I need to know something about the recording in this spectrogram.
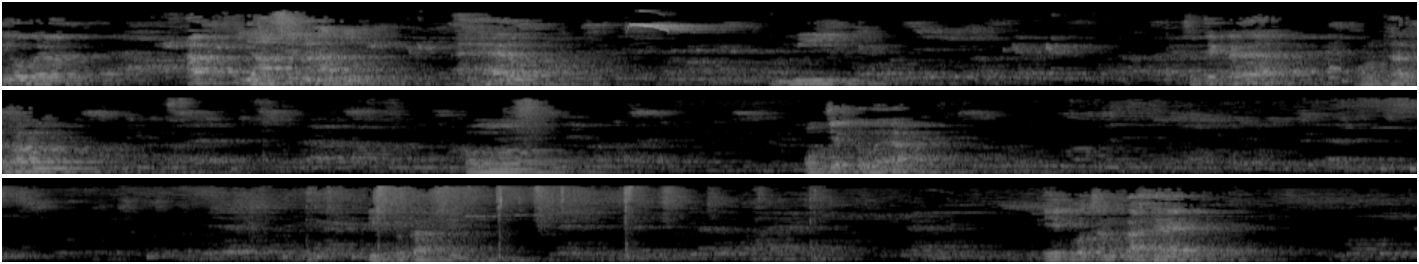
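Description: An elderly man speaks calmly and clearly, as if teaching, close by.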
